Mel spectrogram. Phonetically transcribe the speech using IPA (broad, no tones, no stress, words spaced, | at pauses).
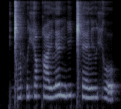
ɡ͡ǁahʊçoqaɪ̯ lɛ ŋi ǁʰɛ liʊ̯ço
